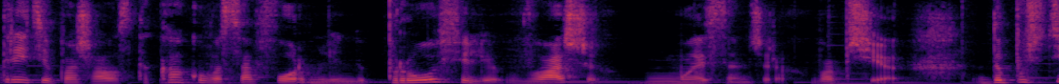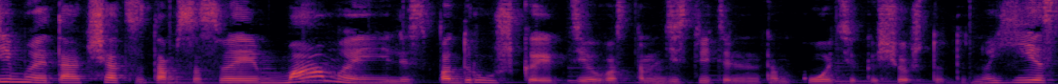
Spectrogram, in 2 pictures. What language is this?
Russian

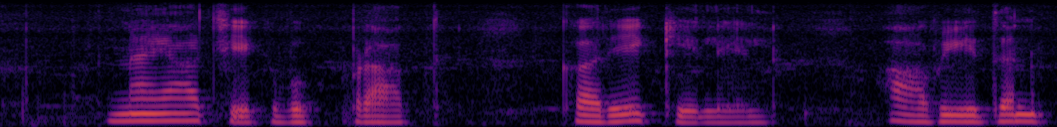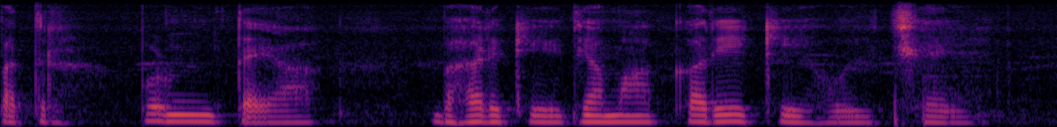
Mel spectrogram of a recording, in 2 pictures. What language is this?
Magahi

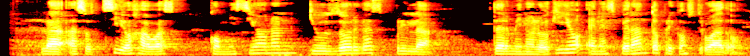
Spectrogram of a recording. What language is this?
Esperanto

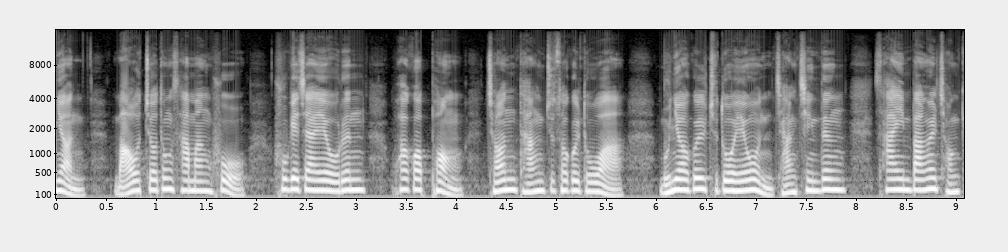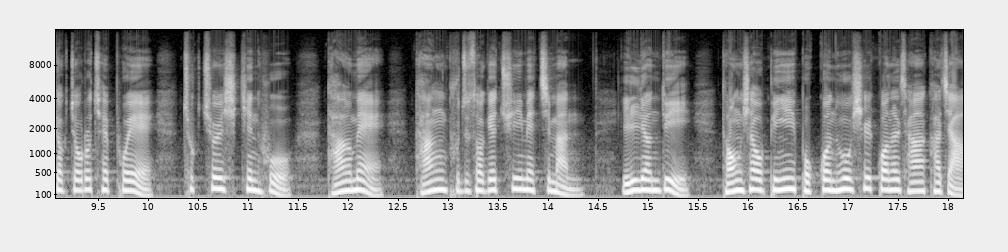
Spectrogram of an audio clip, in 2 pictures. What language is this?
Korean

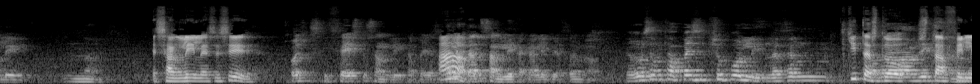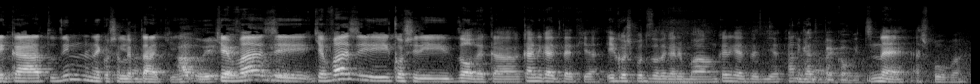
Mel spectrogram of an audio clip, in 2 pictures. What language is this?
Greek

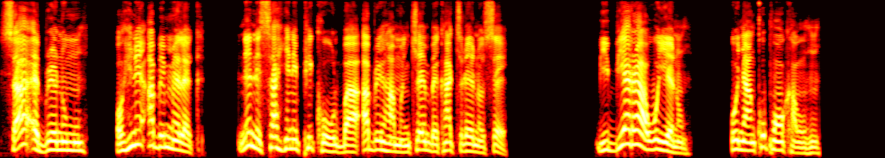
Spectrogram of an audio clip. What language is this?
Akan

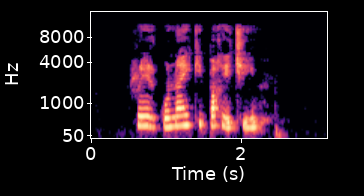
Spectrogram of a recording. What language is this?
Cajatambo North Lima Quechua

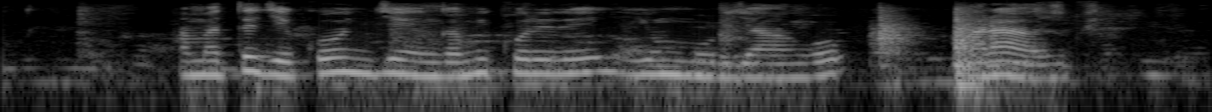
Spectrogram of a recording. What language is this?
Kinyarwanda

